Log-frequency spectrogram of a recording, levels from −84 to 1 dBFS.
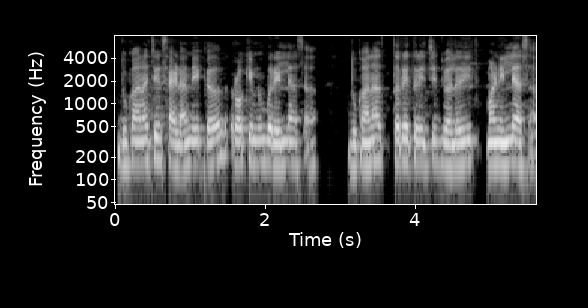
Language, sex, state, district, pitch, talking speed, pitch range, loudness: Konkani, female, Goa, North and South Goa, 160 Hz, 140 wpm, 155-165 Hz, -16 LUFS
